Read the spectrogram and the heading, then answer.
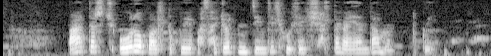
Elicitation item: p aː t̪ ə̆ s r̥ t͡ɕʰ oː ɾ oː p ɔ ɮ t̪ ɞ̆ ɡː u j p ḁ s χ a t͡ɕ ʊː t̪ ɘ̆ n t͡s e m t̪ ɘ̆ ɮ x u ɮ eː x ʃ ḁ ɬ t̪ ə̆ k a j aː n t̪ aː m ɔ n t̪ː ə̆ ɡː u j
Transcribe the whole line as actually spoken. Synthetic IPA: p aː t̪ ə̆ r̥ t͡ɕʰ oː ɾ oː p ɔ ɮ t̪ ɞ̆ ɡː u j p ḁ s χ a t͡ɕ ʊː t̪ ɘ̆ n t͡s e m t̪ ɘ̆ ɮ x u ɮ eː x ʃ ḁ ɬ t̪ ə̆ k a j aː n t̪ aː m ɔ n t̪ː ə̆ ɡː u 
